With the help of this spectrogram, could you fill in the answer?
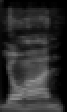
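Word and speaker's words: Jhoan: jorge alcala and i don't know how to pronounce his name johann duran yeah yeah johan's correct yeah so trader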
